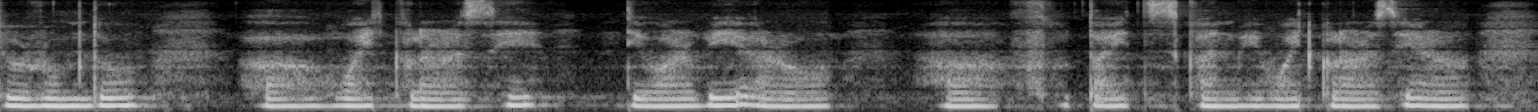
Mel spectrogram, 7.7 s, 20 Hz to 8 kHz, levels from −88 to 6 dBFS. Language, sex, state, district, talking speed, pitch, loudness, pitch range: Nagamese, female, Nagaland, Dimapur, 125 wpm, 190 Hz, -17 LUFS, 185-205 Hz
